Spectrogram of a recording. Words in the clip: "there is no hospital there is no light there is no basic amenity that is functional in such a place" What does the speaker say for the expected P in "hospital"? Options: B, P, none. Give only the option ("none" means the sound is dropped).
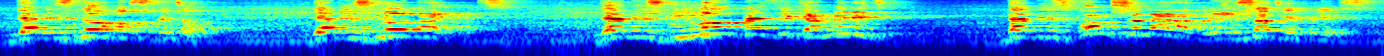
P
